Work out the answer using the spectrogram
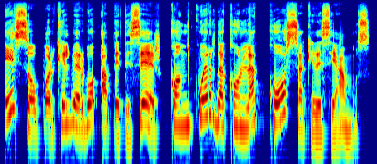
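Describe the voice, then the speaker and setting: Lively-voiced woman teaching Spanish. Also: a little high. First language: Portuguese. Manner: slow, careful modeling of words. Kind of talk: language lesson with repeat-after-me drills.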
